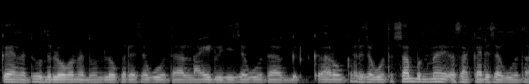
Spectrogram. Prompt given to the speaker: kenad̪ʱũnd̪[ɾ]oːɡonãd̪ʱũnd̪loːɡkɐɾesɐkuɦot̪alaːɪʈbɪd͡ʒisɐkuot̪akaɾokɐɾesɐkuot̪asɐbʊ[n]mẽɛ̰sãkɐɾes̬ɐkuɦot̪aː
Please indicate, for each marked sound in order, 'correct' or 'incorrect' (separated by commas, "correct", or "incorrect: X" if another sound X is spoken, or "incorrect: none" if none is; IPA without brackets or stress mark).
incorrect: l, correct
